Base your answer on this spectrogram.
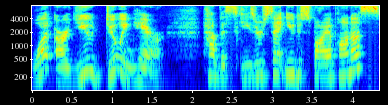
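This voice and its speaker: Doing a gruff, put-on character voice, a woman speaks at a moderate pace in a medium pitch with very wide pitch swings. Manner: gruff, demanding.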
